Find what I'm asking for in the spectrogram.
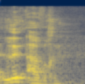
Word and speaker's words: Le Havre: Le Havre. – Le Havre.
